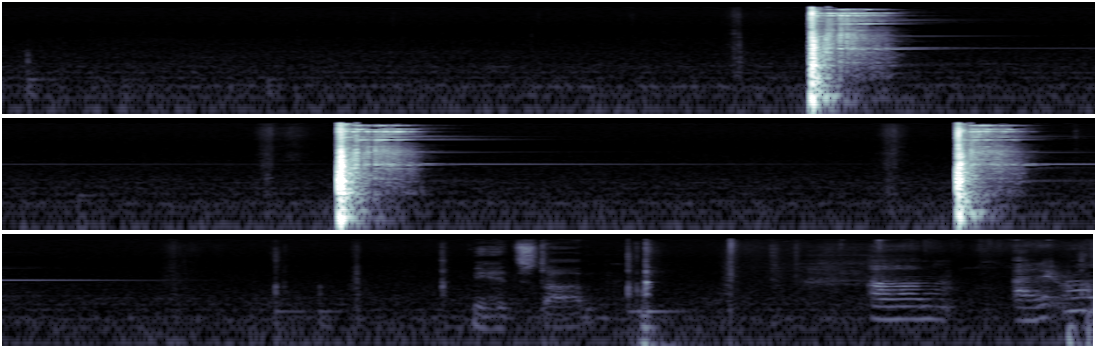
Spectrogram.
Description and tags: Table Slam (Closed Fist)
Table Slam Closed Fist
Closed-Fist, Slam, Table-Slam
